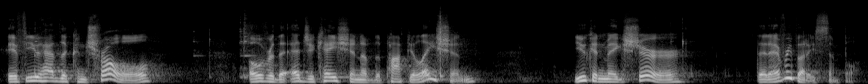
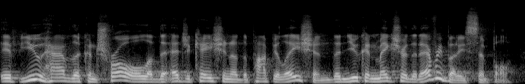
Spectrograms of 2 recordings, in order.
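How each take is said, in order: First: It is said at a slower, deliberate pace. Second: It is said at a normal, faster pace.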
